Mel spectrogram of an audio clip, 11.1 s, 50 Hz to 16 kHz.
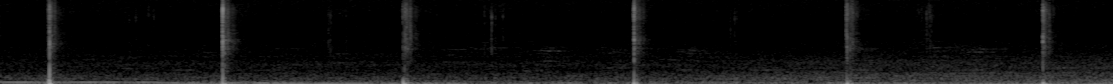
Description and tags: Recorded with an H4n, punch hitting soft material.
